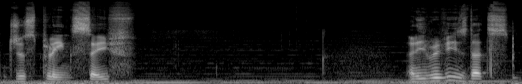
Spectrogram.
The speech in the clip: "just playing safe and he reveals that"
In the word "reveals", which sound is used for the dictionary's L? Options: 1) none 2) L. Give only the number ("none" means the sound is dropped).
1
